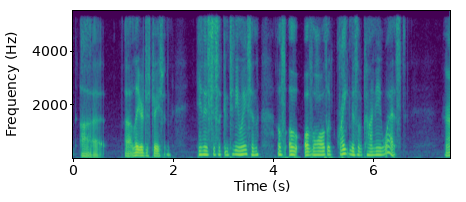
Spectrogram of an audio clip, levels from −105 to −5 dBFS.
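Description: Gritty, metallic hiss clings to the sibilants from start to finish, and the top of the spectrum runs hard up to a wall near 5.5 kHz with nothing above it. That is aliasing. The speech appears to have been brought down to a rate of about 11 kHz without first removing what lay above 5.5 kHz, so that energy folded back below the edge as false, unrelated tones, roughly 20 dB under the signal.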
